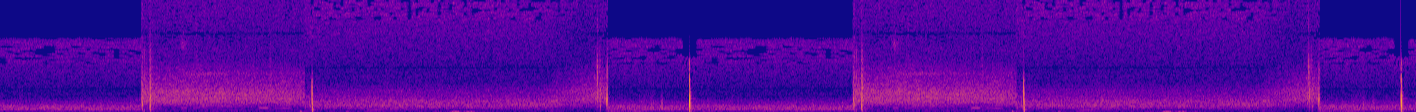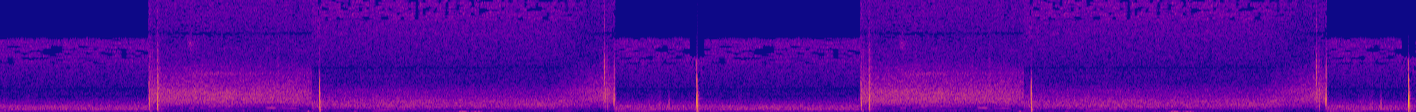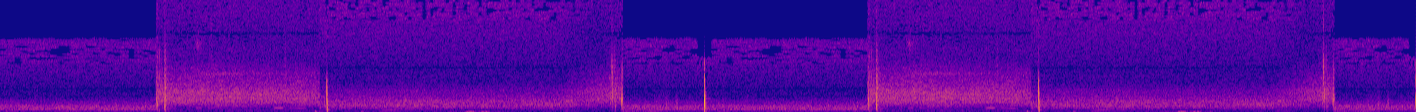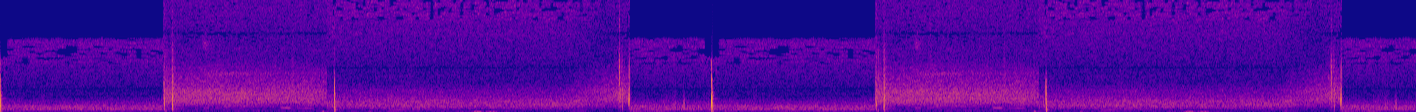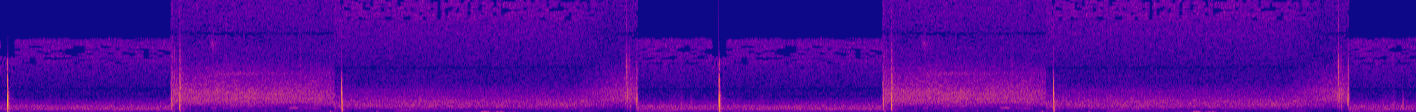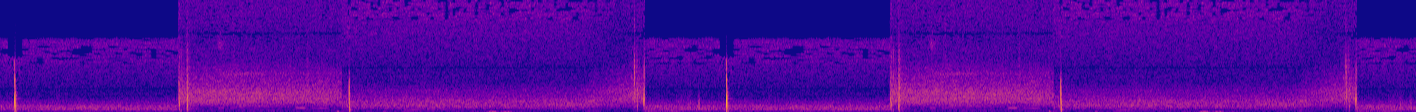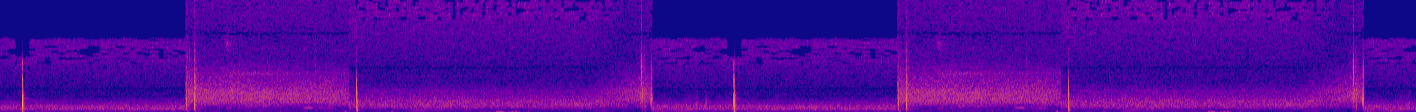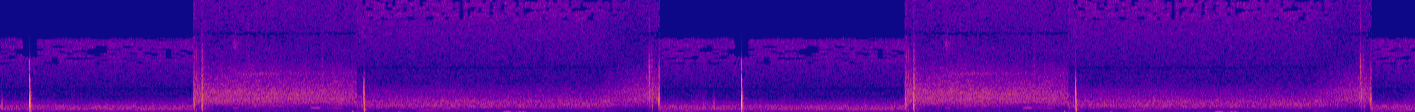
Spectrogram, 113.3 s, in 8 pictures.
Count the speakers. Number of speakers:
zero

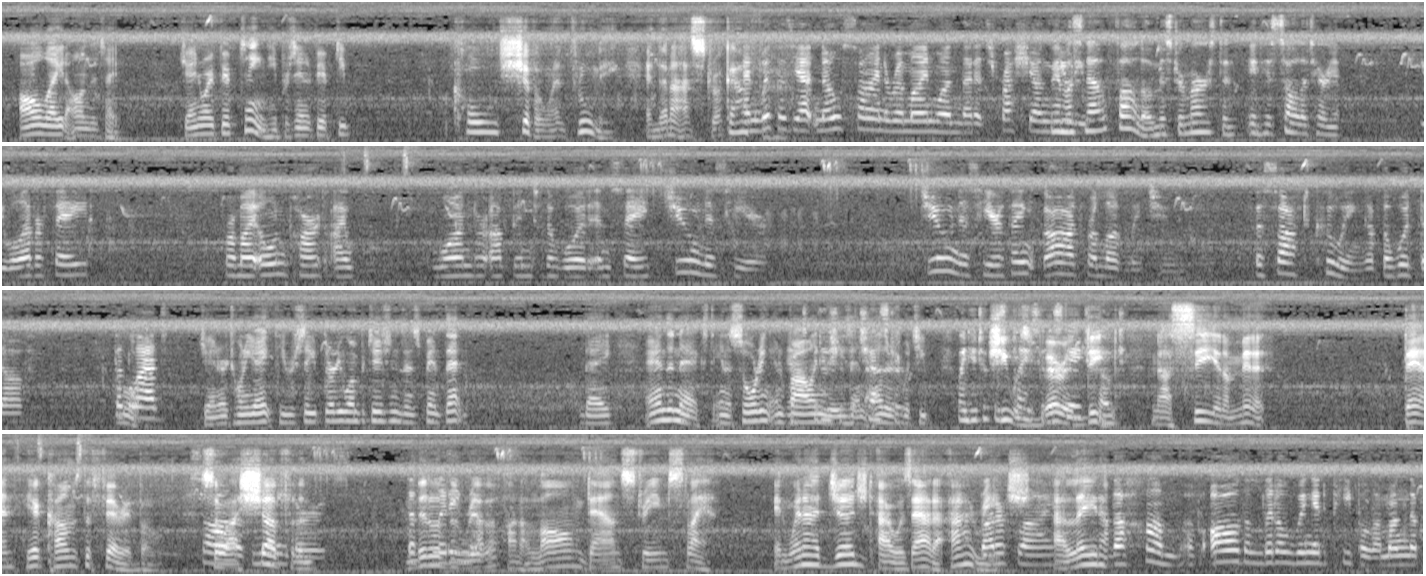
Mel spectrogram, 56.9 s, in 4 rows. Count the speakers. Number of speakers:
four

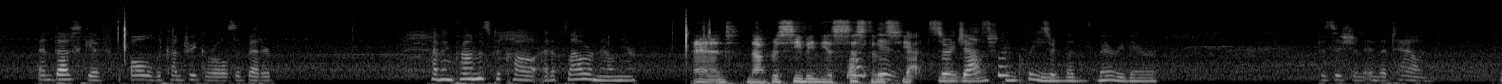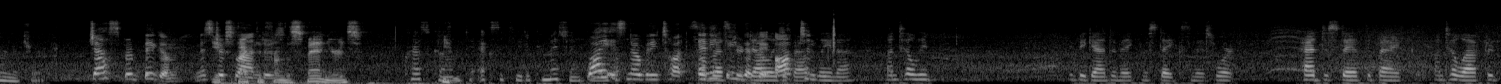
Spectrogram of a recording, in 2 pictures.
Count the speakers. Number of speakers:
five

